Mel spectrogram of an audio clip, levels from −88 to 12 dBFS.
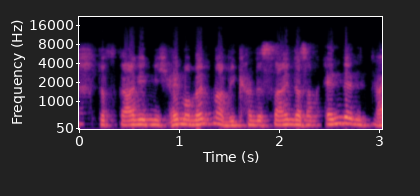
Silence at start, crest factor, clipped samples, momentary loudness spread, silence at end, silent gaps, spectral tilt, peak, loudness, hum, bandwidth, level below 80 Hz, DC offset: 0 s; 12 dB; under 0.1%; 4 LU; 0 s; none; -6 dB/octave; -8 dBFS; -21 LUFS; none; 9 kHz; -58 dBFS; under 0.1%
